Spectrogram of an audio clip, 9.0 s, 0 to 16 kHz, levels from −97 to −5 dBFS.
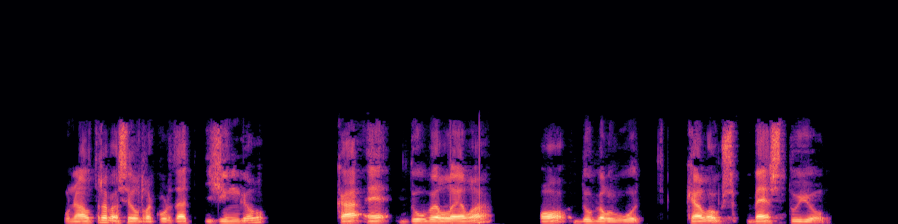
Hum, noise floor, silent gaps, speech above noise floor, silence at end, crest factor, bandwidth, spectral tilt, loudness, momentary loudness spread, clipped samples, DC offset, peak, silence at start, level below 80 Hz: none; under -90 dBFS; 1.97-2.03 s, 2.70-3.37 s, 5.04-5.40 s, 6.47-6.57 s, 6.69-6.87 s, 7.41-7.47 s; over 72 dB; 0.75 s; 18 dB; 7.6 kHz; -5 dB/octave; -19 LUFS; 11 LU; under 0.1%; under 0.1%; -2 dBFS; 0.65 s; -58 dBFS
